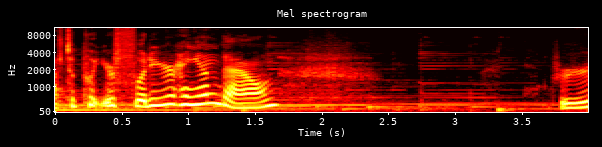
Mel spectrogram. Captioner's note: exhales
